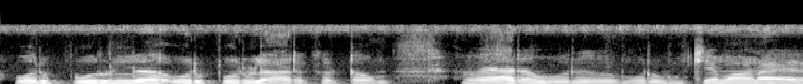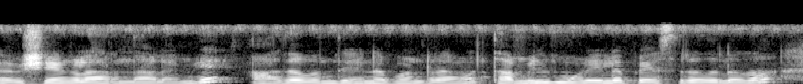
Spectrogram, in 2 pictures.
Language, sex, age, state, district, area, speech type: Tamil, female, 18-30, Tamil Nadu, Thoothukudi, rural, spontaneous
